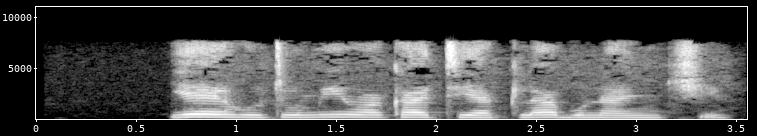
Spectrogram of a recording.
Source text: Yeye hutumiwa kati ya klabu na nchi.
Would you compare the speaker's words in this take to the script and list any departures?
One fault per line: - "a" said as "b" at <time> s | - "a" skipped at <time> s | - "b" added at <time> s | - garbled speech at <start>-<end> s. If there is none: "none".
none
